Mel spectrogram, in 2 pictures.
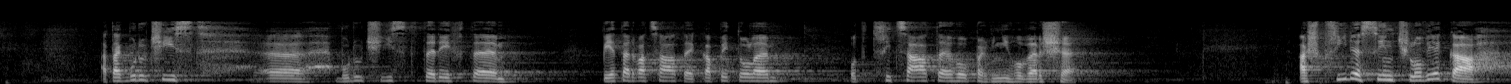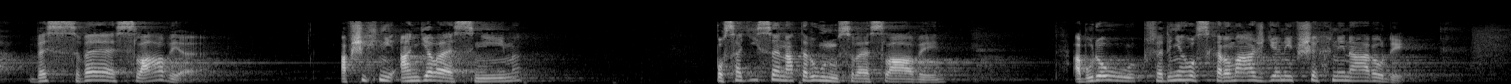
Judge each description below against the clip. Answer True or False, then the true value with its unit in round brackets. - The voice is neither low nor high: True (170 Hz)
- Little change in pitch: False (4.4 semitones)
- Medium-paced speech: False (75 wpm)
